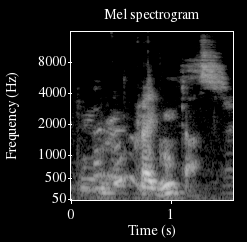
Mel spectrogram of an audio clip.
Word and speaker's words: preguntas: Preguntas.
